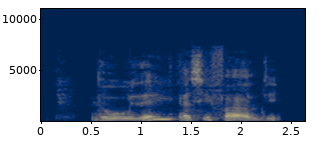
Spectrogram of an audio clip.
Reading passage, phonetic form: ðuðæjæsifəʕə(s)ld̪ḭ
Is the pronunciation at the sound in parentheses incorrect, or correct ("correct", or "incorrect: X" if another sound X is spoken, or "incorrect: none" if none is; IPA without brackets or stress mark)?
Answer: incorrect: none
